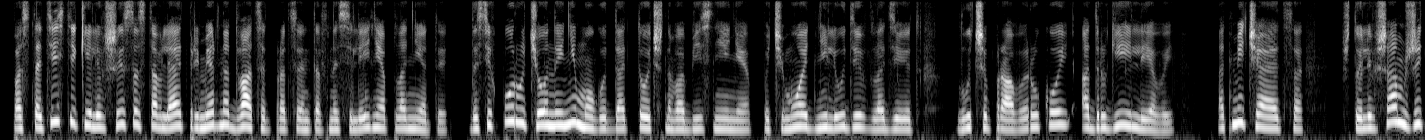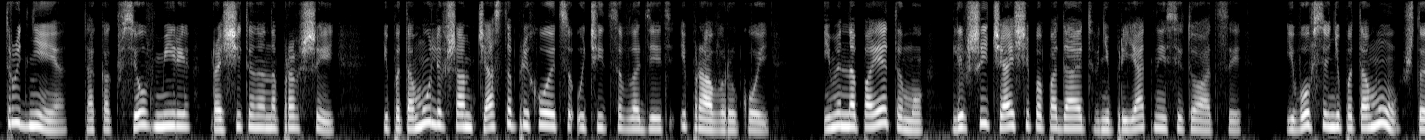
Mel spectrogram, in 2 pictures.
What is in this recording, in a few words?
russian female, voice over; ivr voice over supplying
